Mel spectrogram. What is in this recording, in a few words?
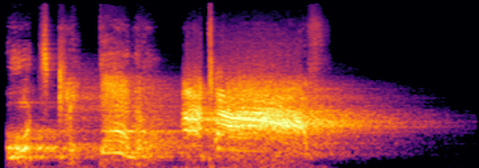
Player Spotted, Grineer Male; Warframe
